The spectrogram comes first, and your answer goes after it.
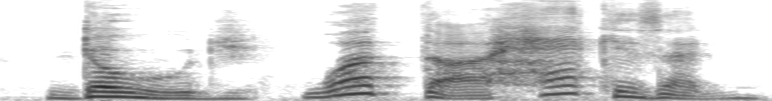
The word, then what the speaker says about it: Doge: a hard G but if I add an e to it two things happen the all becomes longer to O sound the gut becomes softer to G so we would pronounce this word Doge what the heck is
